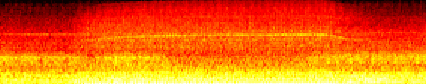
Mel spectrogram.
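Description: A passing truck rushes by.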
